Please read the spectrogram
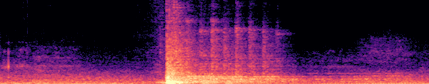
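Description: A single sudden noise about one and a half seconds in, fading away over about a second, over a steady low hum.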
